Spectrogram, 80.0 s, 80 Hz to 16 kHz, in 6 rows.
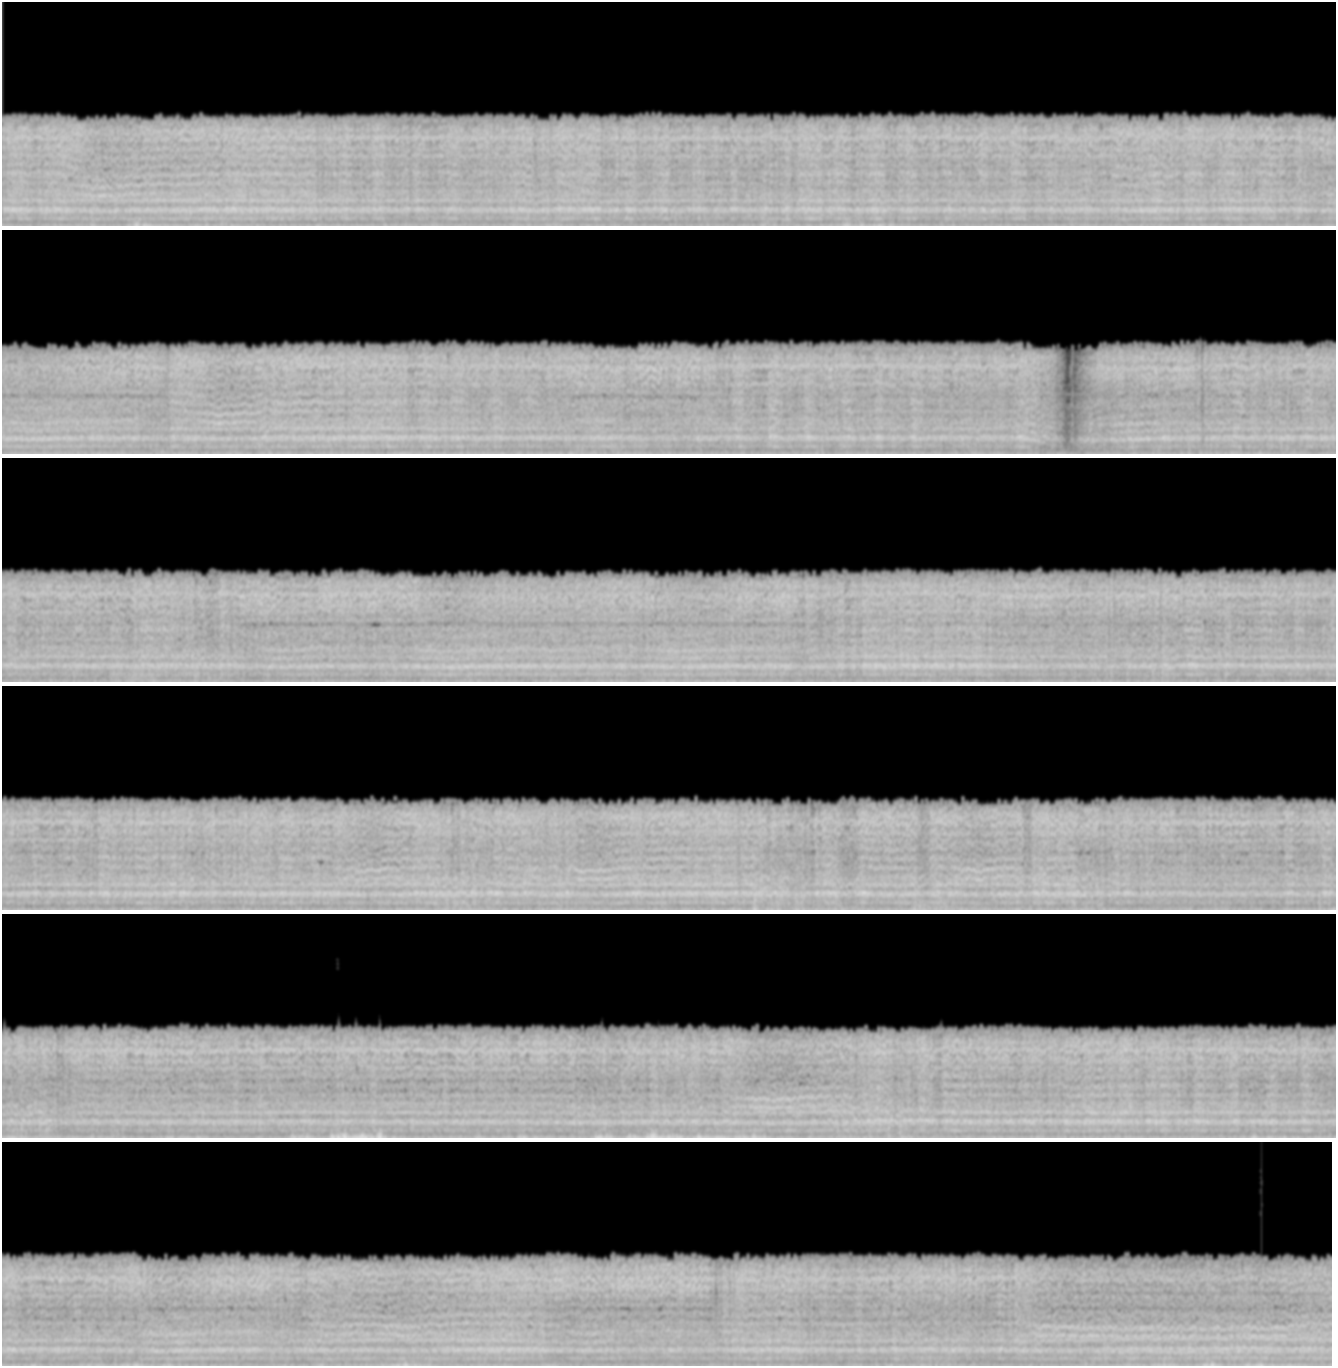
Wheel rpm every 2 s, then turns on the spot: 170, 170, 170, 170, 170, 170, 170, 170, 170, 170, 170, 150, 140, 170, 170, 170, 160, 170, 170, 170, 170, 160, 160, 160, 170, 170, 170, 170, 170, 160, 160, 170, 160, 170, 170, 170, 170, 170, 160, 160.
none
